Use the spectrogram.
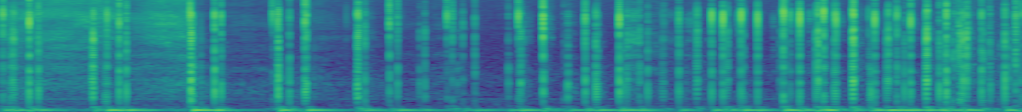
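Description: Long nails on both hands tap and scratch a closed, rectangular white printed cardboard smartphone box lying flat under the mic. The result is a quick, uneven run of crisp, bright clicks and short scratchy strokes over a steady low hum.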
